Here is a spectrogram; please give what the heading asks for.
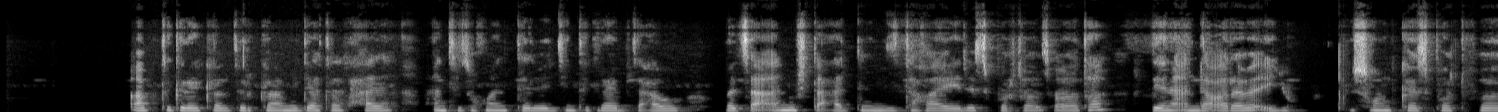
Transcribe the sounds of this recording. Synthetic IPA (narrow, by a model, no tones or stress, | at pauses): ʔaβt̪ʰɨɡɾajkʰaβzɨɾɨkʰːaβmid̪ijat̪ʰat̪ħaħant̪ʰizɨxo̞nɐt̪ʰelɐd͡ʒɨnt̪ʰɨɡɾajbɨzaʕβo | wɐt͡sʼa̰ʔɨnwʊʃt̪ʰɐʕad̪ːɨnzɨt̪ʰɐxajɛd̪ɐspʰo̞ɾt̪ʰwt͡sʼɐʔt̪ʰa | z̥e̞na̰ʔɨnd̪aχʼɐɾɐβɐ̰ʔɨjːu | nɨsxomkʰɐspʰoɾt̪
